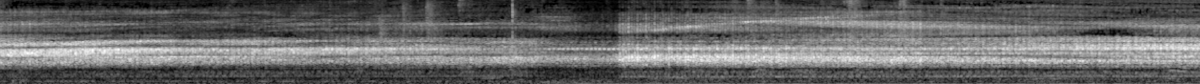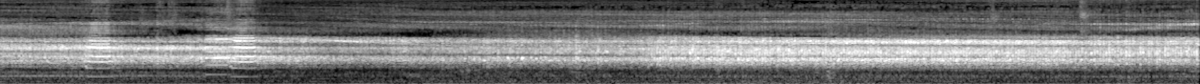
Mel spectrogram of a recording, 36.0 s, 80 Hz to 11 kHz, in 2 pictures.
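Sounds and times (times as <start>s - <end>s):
model locomotive diesel engine running: 0.0s - 36.0s
short locomotive horn note: 19.2s - 20.1s, 21.0s - 22.2s.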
